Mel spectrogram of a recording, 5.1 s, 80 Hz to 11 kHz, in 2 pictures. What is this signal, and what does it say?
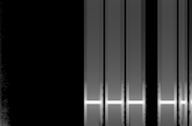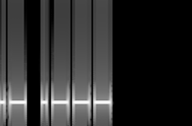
Morse code, heard as a keyed tone, about 17 wpm, 700 Hz. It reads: OXJ
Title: USA Call Sign Postfixes - 3 Letters 17wpm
